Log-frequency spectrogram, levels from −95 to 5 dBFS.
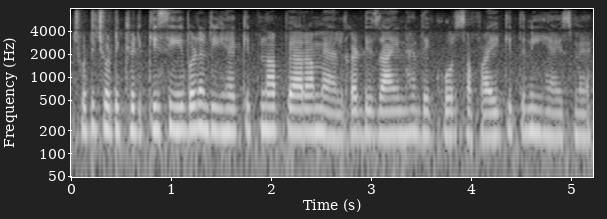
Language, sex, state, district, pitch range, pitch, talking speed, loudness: Hindi, female, Haryana, Rohtak, 180-205 Hz, 195 Hz, 215 wpm, -16 LUFS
